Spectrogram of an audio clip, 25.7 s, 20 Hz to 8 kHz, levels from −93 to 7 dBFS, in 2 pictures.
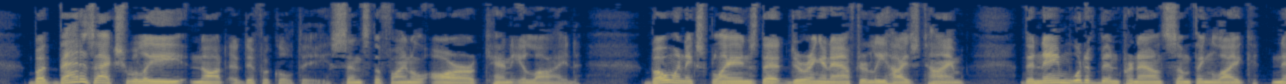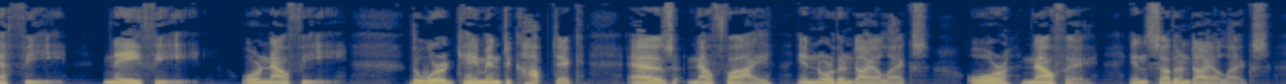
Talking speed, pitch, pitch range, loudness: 110 wpm, 125 Hz, 115-145 Hz, -25 LUFS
